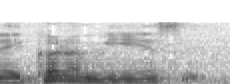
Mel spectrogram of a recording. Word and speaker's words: economist: notice the stress on economies this content word Has new information So it is empasized there are four syllable in economies with the stress on the second syllable intinya di sini economis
